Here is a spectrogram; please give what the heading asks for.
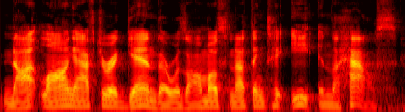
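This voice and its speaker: A man narrating a children's fairytale aloud, expressive and speaking directly to young listeners. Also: mid-range voice, normal speed. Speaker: storyteller.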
